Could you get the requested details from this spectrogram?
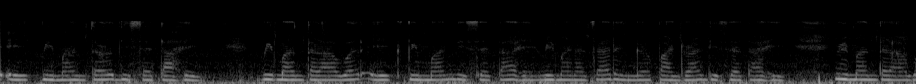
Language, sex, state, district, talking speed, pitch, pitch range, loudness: Marathi, female, Maharashtra, Pune, 120 wpm, 205 Hz, 200-215 Hz, -37 LUFS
